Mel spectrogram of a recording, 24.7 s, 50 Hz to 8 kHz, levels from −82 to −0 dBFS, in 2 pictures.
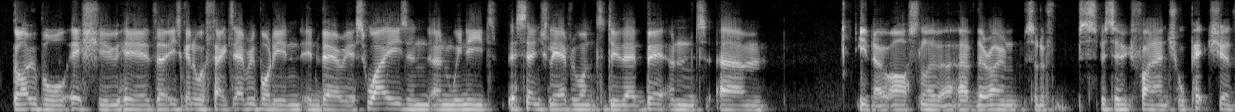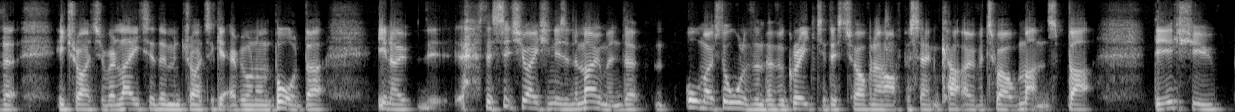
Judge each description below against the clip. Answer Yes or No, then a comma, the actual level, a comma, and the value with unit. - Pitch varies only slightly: Yes, narrow, 1.6 semitones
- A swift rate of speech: No, average, 185 wpm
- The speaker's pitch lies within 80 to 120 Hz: No, low, 130 Hz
